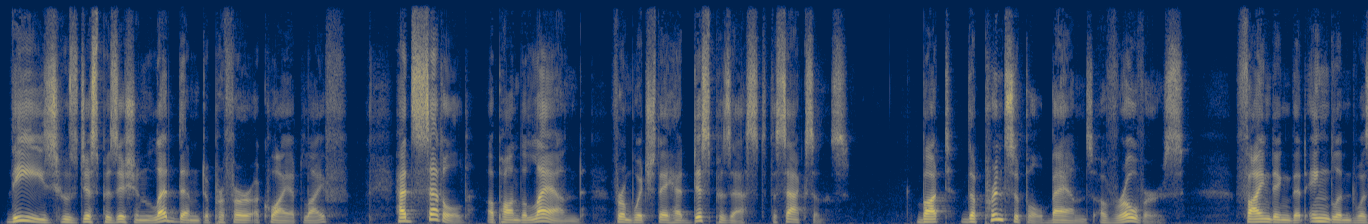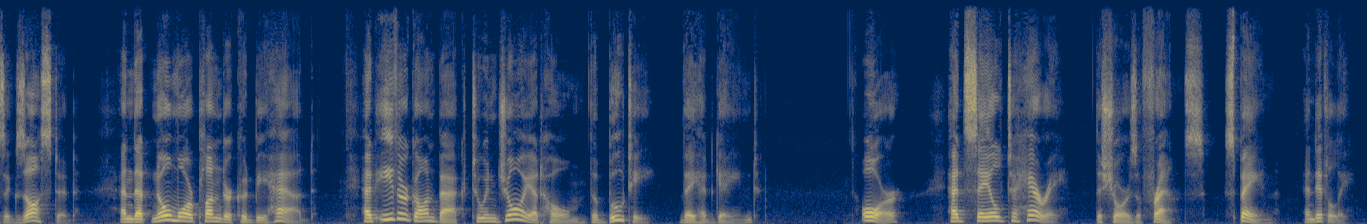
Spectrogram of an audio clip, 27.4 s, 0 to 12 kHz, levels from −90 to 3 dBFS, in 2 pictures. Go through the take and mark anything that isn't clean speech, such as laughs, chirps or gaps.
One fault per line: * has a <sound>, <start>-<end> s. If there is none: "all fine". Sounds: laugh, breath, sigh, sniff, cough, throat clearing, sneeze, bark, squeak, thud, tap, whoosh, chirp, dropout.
all fine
